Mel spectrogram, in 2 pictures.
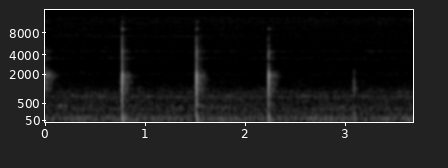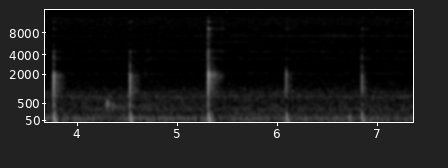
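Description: A wooden spoon taps on glass in slow, evenly spaced strokes, each a short, sharp tick with a bright ring near 2 kHz that dies away almost at once. Some taps land harder and louder than others, and quiet silence fills the gaps between them.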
